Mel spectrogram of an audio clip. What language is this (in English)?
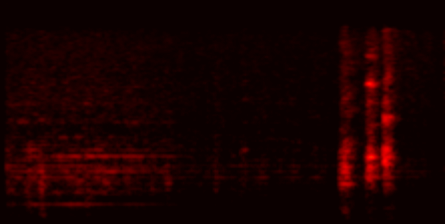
Chinese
